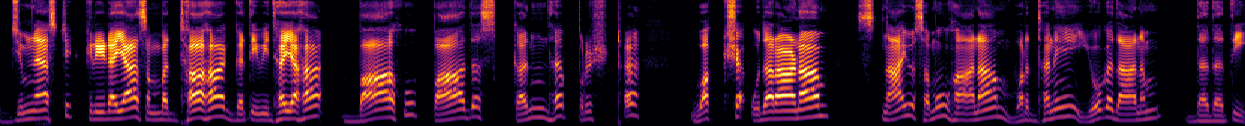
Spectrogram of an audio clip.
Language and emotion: Sanskrit, neutral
